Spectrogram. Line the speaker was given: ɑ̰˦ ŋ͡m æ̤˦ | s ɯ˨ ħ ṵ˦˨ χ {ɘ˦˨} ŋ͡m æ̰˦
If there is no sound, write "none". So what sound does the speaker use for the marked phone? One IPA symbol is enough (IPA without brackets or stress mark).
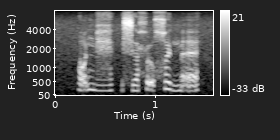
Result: ø˦˨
